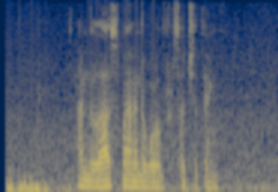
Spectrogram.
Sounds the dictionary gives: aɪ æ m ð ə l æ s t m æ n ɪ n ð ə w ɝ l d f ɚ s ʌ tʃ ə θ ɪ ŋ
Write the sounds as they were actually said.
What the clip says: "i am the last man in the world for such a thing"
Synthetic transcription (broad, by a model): aɪ m ð ə l æ s t m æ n ɪ n ð ə w ɝ l d f ɚ s ʌ tʃ ə θ ɪ ŋ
